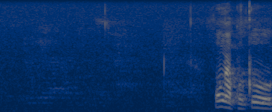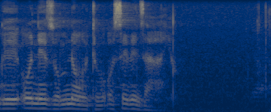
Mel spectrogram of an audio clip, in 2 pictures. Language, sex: Zulu, male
